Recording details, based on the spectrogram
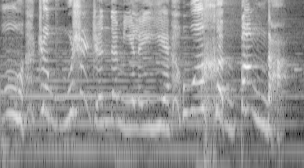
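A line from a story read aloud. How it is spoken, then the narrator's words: Anguished shout. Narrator (Chinese): 这种想法让他痛苦不安，他想对他喊道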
